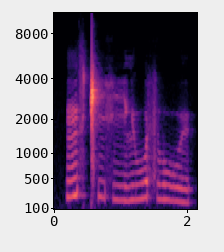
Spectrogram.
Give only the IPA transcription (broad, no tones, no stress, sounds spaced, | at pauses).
ẽ s ǁʰ i x iː lʲ uː ħ ð u y̯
